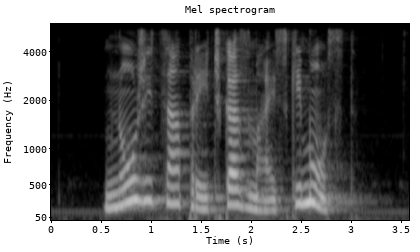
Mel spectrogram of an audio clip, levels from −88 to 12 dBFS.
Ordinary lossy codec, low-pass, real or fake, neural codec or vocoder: none; 5.4 kHz; real; none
